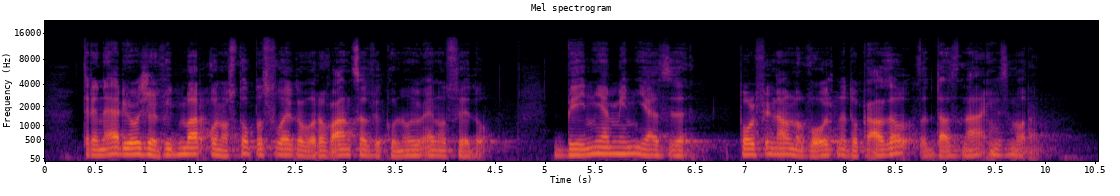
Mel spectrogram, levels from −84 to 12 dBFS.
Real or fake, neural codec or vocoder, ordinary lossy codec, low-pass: fake; codec, 44.1 kHz, 3.4 kbps, Pupu-Codec; none; 14.4 kHz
